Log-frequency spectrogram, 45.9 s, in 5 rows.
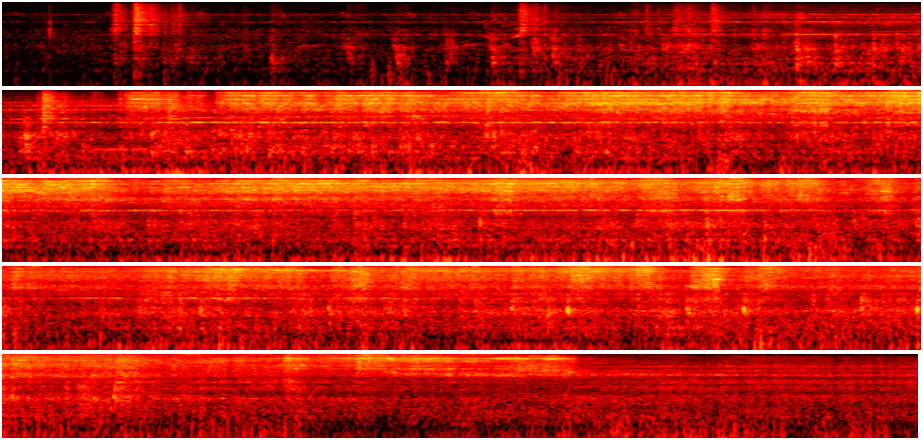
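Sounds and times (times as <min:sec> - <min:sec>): train wheels rumbling on track: 0:00.0 - 0:45.9
thin wheel squeal: 0:09.8 - 0:35.9.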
